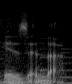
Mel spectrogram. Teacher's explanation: you're going to slide from the z into the th and you have to control that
